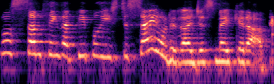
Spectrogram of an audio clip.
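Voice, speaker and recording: A woman speaks with a South African accent. Her intonation is lively. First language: Afrikaans. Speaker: podcast host, entrepreneur. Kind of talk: casual interview chat.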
